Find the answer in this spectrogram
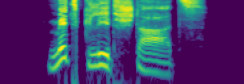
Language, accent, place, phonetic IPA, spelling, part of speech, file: German, Germany, Berlin, [ˈmɪtɡliːtˌʃtaːt͡s], Mitgliedstaats, noun, De-Mitgliedstaats.ogg
- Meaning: genitive singular of Mitgliedstaat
